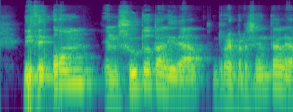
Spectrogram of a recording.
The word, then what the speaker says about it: Om: Entonces, se escribe A-U-M, se pronuncia Om. Aunque a veces hay algunos maestros que indican o que recitan o que cantan, recitan Aum.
